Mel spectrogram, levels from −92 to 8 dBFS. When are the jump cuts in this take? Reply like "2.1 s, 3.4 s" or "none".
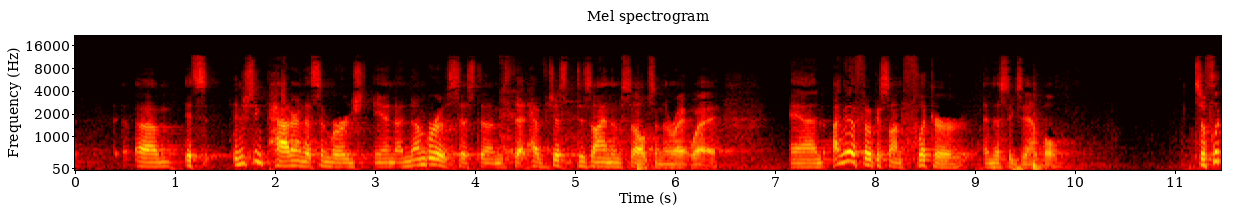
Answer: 9.0 s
